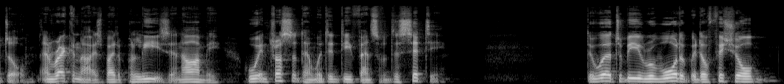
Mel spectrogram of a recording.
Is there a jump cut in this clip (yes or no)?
no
